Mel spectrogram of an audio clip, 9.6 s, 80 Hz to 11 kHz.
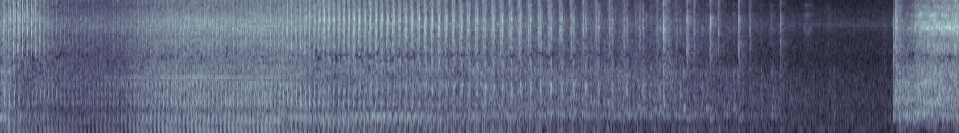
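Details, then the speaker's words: Snapper SR1433 rear-engine rider mower, sat 8 years, after carburetor rebuild: even thumping about four beats a second, settling smoothly; normal idle, quiet and smooth. "It sounds good, runs good, nice and quiet, smooth. It's going to be a nice machine."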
